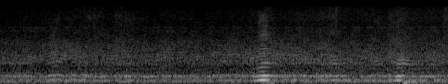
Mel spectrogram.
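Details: Hive swarm of bees, continuous low droning hum; two brief louder buzzes from bees passing close to the microphone stand out over the steady background.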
